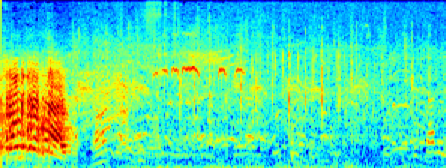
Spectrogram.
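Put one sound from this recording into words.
Men call out in the distance outdoors.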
